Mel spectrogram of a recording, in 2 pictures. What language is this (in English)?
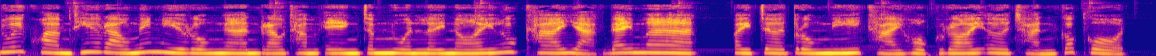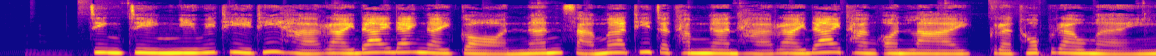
Thai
